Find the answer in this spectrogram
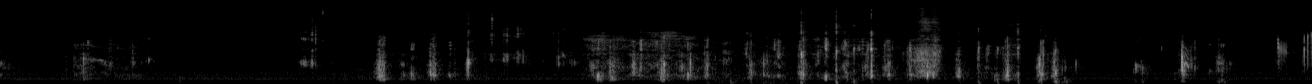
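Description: Close-miked chewing of a cooked shrimp dipped in cold mulhoe broth: sharp clicks and wet smacks. They start about three seconds in and go on for several seconds, thinning out near the end.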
